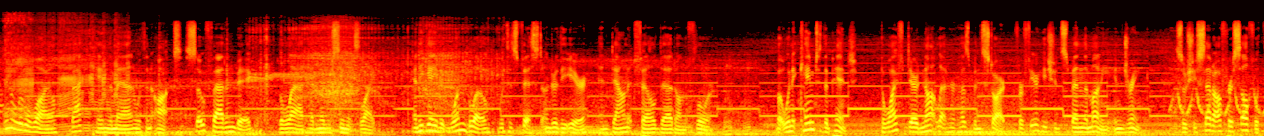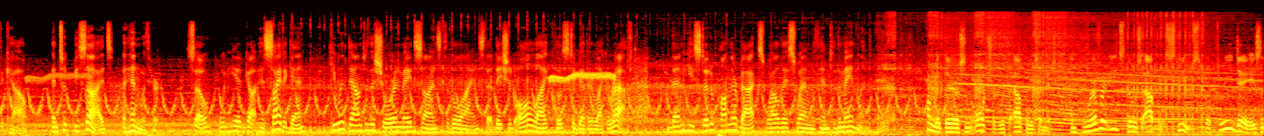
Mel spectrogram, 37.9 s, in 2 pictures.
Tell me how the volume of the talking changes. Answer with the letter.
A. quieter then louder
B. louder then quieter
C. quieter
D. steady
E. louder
D.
